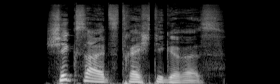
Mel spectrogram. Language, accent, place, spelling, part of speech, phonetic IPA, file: German, Germany, Berlin, schicksalsträchtigeres, adjective, [ˈʃɪkzaːlsˌtʁɛçtɪɡəʁəs], De-schicksalsträchtigeres.ogg
- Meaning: strong/mixed nominative/accusative neuter singular comparative degree of schicksalsträchtig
